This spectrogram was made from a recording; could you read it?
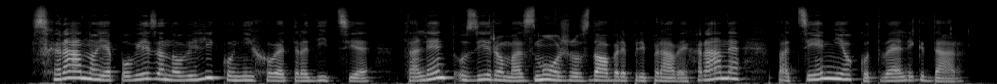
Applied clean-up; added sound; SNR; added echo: none; none; none; none.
